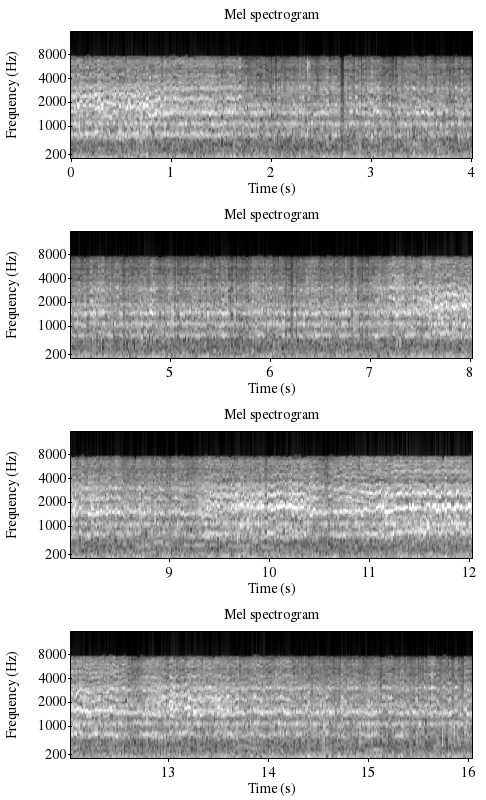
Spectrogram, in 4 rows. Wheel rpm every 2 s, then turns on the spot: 190, 200, 200, 200, 200, 200, 200, 200.
none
